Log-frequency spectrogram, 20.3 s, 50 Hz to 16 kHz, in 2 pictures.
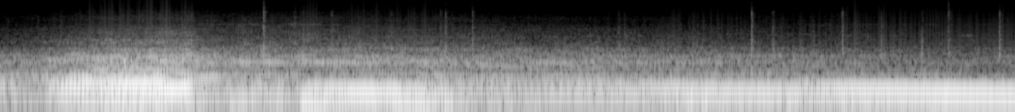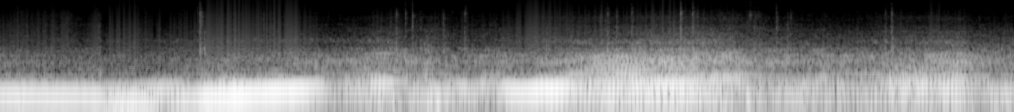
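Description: A 2014 Chevrolet Corvette Stingray with a manual transmission accelerates hard on the road, its engine booming and rising in pitch through the gears in loud, close sweeps.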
